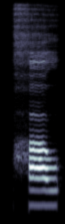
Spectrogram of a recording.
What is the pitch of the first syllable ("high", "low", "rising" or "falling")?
low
